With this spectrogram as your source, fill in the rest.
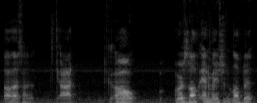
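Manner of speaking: ordinary talk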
